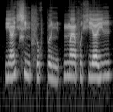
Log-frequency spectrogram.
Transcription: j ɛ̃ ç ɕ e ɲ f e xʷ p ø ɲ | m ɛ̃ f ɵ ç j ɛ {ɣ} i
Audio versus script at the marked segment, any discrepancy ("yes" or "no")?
yes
